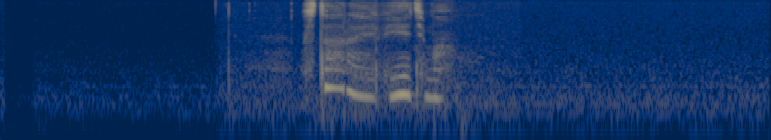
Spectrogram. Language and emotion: Russian, sad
